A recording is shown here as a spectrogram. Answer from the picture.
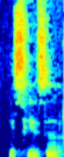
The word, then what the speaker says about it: Nicieza: And we boil to Fabian Nicieza's, is that how you say his name? Nicieza, Yeah.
